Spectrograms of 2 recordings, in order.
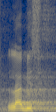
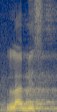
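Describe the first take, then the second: Both takes have the same delivery.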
